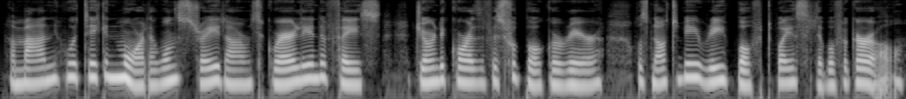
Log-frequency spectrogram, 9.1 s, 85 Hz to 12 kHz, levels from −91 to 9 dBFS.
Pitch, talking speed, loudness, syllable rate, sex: 200 Hz, 210 wpm, -17 LUFS, 5.1 syllables/s, female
